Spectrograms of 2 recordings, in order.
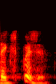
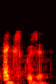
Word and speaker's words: exquisite: Mary Jane's mother said exquisite. She should have said exquisite.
